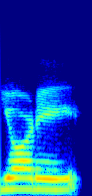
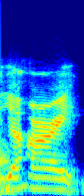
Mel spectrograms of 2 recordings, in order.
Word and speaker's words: Johari: This goes back to, when we did Yordi, that's how we pronounce it, right? That Yordi, the four corners, the window, Yohari. There we go. The Johari, the There you go, Johari Johari.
